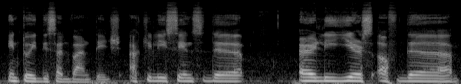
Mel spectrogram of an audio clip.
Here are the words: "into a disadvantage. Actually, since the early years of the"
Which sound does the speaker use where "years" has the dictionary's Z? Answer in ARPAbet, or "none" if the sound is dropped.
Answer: S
